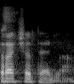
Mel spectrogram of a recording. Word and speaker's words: Stracciatella: Stracciatella.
